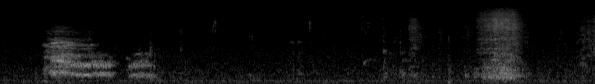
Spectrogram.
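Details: Young foster kittens indoors during a morning feeding with syringe formula; two short, tonal mews close together early on, then quiet room tone and a brief broad rustling burst near the end.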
